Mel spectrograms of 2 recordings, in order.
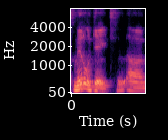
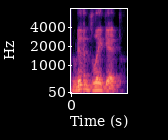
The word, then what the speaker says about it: Middlegate: And if I have the English language on, it always pronounces it mid-legged. So I don't know why it doesn't do Middlegate proper.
